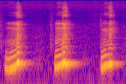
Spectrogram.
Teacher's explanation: коли ми його вимовляємо наші губи в положенні посмішки язик піднятий вгору упираються верхні зуби та альвеоли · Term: звук н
